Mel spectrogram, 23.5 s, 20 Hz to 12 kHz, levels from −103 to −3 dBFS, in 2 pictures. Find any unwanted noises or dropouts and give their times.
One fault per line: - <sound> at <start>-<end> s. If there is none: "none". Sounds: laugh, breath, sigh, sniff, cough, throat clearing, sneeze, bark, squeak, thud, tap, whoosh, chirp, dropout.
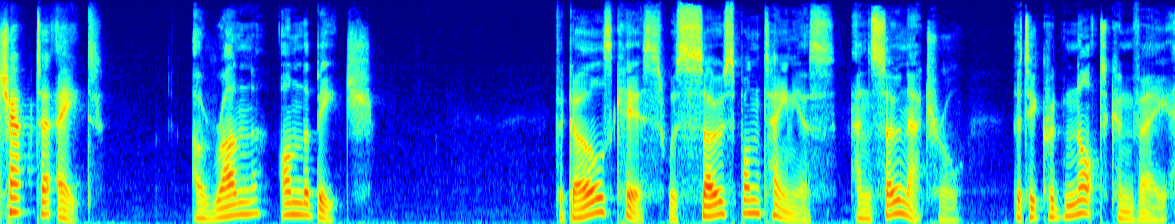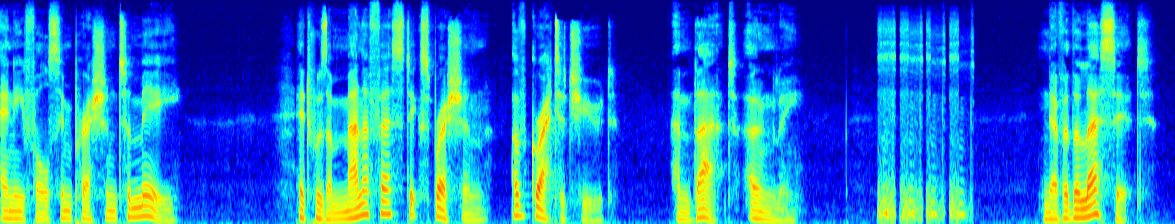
- laugh at 20.5-21.5 s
